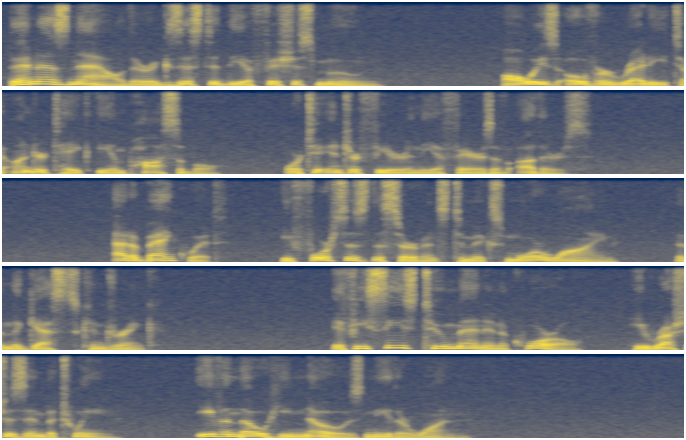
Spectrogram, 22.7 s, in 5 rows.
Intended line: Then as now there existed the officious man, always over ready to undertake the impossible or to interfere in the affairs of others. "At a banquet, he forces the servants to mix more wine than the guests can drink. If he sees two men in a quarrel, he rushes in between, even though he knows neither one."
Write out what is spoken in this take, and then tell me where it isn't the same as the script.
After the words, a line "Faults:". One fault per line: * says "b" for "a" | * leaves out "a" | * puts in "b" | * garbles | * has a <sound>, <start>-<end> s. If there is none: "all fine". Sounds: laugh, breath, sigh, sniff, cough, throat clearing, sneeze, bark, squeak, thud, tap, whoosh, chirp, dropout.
Then as now there existed the officious moon, always over ready to undertake the impossible or to interfere in the affairs of others. "At a banquet, he forces the servants to mix more wine than the guests can drink. If he sees two men in a quarrel, he rushes in between, even though he knows neither one."
Faults:
* says "moon" for "man"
